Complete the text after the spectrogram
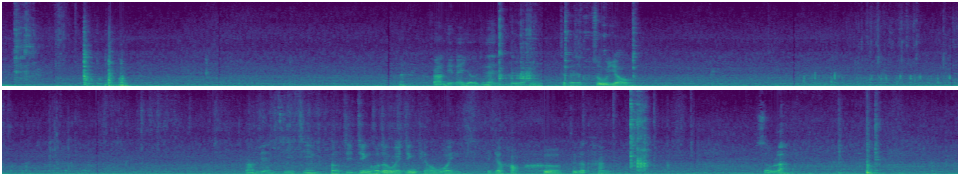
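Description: A glass lid clinks onto a metal pot.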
